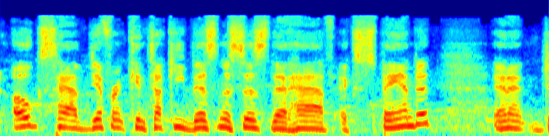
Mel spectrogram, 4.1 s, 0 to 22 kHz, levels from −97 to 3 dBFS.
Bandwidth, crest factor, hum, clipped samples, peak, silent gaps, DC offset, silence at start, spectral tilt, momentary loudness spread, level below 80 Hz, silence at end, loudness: 14.5 kHz; 14 dB; none; under 0.1%; -2 dBFS; none; under 0.1%; 0 s; -4.5 dB/octave; 6 LU; -46 dBFS; 0 s; -16 LUFS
